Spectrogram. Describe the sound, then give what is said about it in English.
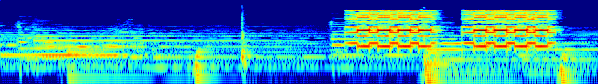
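A telephone rings for an incoming caller in two trilling electronic bursts, each about half a second long, over a background of soft, sparse musical notes. “Oh, it looks like a caller's coming in. So let's listen to what they have to say.”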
